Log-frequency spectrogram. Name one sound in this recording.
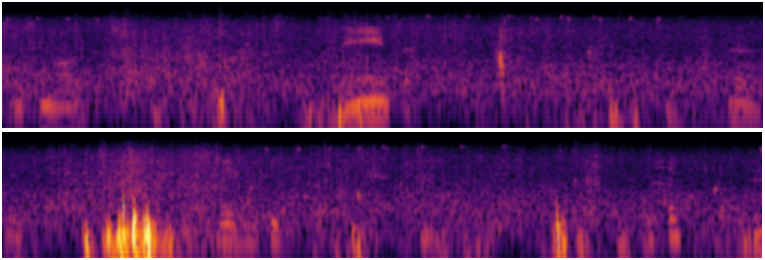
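A plastic sack rustles as it is handled.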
